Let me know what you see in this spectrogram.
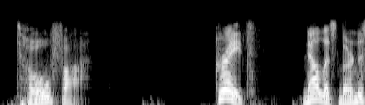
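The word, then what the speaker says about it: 头发: like go good hair translates as TOFA and carries a mid rising tone on Oh making it TOFA great now let's learn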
